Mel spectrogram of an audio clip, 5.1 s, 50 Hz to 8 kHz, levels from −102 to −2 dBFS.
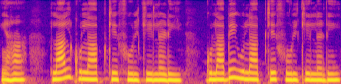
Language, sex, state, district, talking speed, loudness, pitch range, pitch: Hindi, female, Uttar Pradesh, Jyotiba Phule Nagar, 165 wpm, -11 LUFS, 210-230 Hz, 220 Hz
